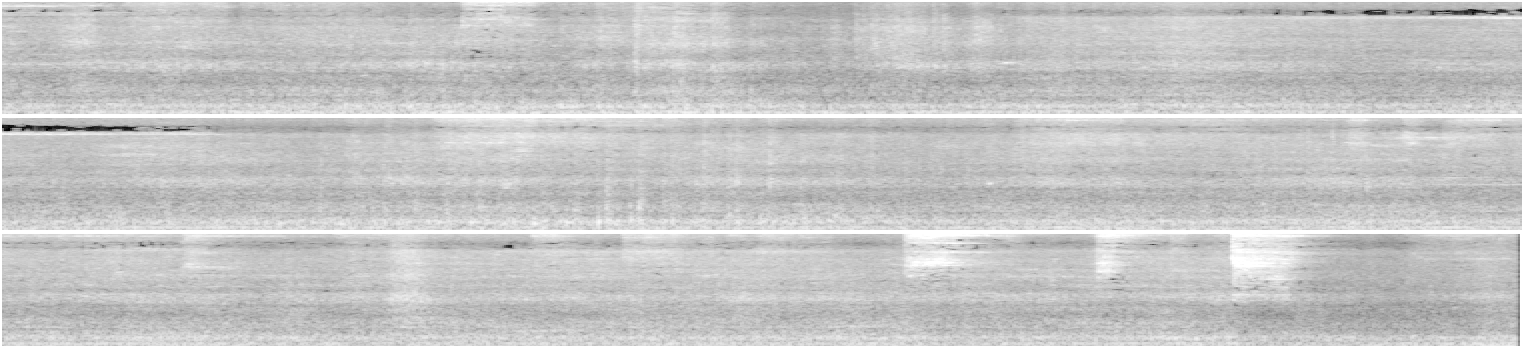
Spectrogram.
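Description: Double-stack intermodal freight cars rolling past, a steady rumble of steel wheels on rail with a few brief high wheel squeals, two of them near the end.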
